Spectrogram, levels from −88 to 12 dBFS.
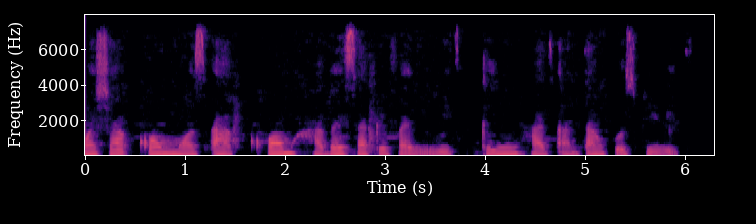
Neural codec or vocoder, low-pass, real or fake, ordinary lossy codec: none; 7.2 kHz; real; none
